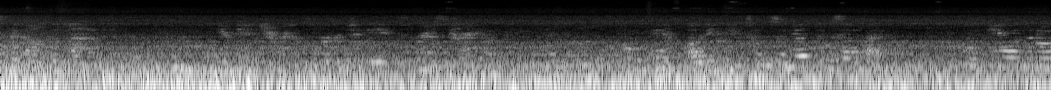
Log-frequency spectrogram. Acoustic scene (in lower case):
subway train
